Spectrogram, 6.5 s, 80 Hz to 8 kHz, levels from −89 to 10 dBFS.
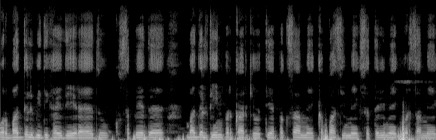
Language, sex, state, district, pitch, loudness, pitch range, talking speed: Hindi, male, Rajasthan, Bikaner, 120 Hz, -24 LUFS, 115-125 Hz, 230 wpm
